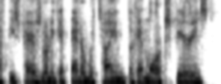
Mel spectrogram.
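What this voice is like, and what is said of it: Cork Irish accent. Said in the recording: “The Cork accent comes up when you're talking to the Cork radio station.”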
